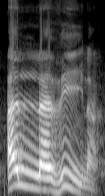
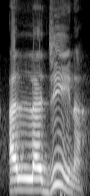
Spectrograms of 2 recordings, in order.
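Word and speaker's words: الَّذِينَ: Cara yang benar adalah hadza, idza, dzalika, alladzina; bukan alladzina, atau alladzina, atau alladina, melainkan alladzina, dengan menyentuh ujung lidah kita ke tepi gigi seri depan atas kita.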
